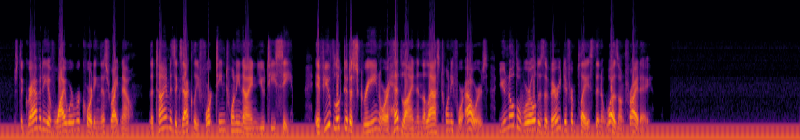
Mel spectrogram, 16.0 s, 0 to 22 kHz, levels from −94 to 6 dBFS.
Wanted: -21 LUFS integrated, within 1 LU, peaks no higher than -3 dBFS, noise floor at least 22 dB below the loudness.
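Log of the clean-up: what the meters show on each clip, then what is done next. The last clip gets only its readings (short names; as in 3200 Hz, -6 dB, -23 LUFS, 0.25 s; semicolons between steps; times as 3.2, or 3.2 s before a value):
clipped 0.3%; flat tops at -13.0 dBFS; hum 60 Hz; harmonics up to 300 Hz; hum level -32 dBFS; loudness -26.0 LUFS; peak -13.0 dBFS; loudness target -21.0 LUFS
-> clip repair -13 dBFS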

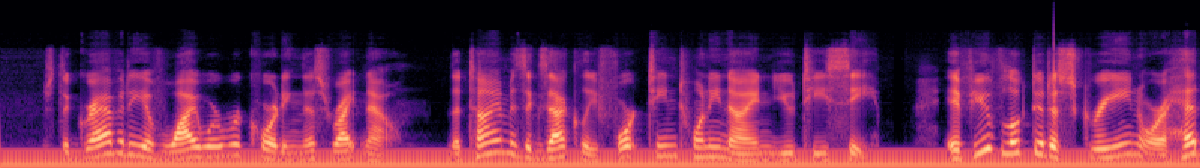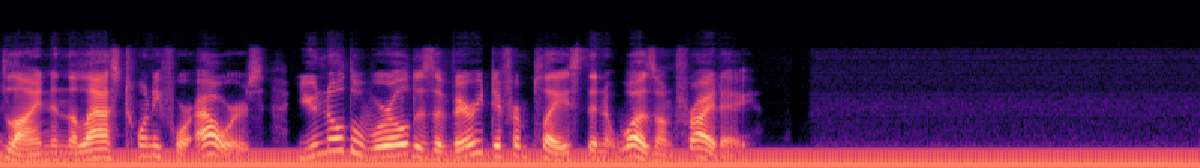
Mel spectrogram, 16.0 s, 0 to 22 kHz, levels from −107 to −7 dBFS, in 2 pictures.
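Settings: clipped 0.0%; hum 60 Hz; harmonics up to 300 Hz; hum level -32 dBFS
-> notches 60/120/180/240/300 Hz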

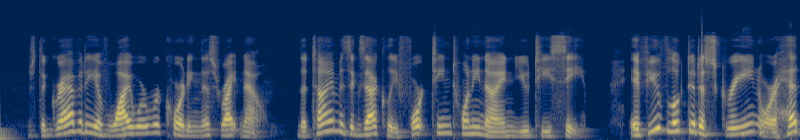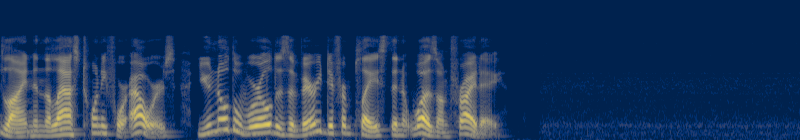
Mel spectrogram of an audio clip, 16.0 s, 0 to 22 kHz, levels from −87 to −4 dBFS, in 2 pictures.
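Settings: hum none; loudness -25.5 LUFS; peak -6.0 dBFS; loudness target -21.0 LUFS
-> gain +4.5 dB; limiter -3 dBFS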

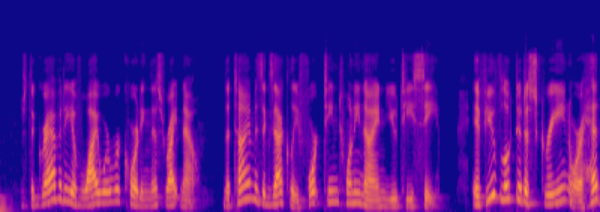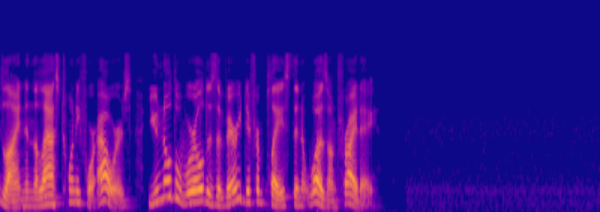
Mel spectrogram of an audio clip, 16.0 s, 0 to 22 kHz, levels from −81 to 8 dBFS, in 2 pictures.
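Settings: loudness -21.0 LUFS; peak -3.0 dBFS; noise floor -69 dBFS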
